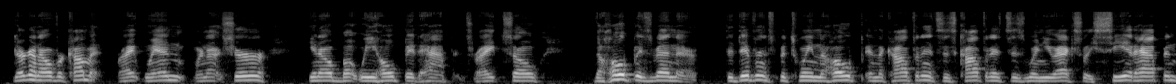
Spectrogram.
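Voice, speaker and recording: A high-pitched man at a moderate pace with fairly even intonation, over a quiet background. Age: 60s. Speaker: game company executive. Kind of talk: casual interview. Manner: halting.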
